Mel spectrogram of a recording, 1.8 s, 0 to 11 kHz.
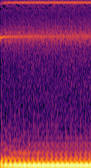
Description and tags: Electronic hum/buzz noises from the Mute Synth 2.
noise, hum, electronic, analogue, buzz, Mute-Synth-II, Mute-Synth-2, beep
